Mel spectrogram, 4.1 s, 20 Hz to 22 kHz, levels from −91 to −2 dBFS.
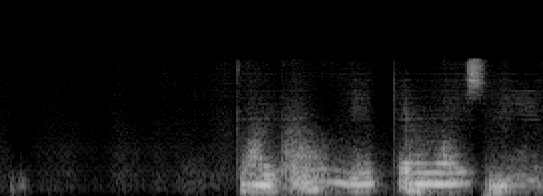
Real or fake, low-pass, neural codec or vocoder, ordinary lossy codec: fake; 7.2 kHz; codec, 44.1 kHz, 0.9 kbps, DAC; none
